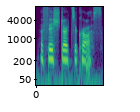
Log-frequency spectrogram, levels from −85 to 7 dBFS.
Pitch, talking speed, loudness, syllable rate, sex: 210 Hz, 180 wpm, -17 LUFS, 4.3 syllables/s, female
